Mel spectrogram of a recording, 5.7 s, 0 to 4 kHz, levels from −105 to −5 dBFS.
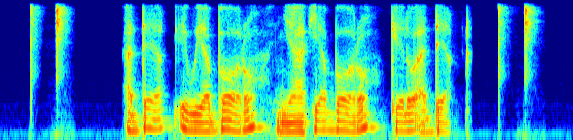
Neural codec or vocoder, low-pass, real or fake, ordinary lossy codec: none; 3.6 kHz; real; none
